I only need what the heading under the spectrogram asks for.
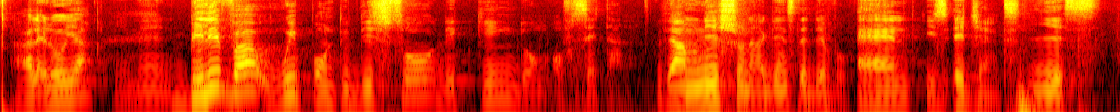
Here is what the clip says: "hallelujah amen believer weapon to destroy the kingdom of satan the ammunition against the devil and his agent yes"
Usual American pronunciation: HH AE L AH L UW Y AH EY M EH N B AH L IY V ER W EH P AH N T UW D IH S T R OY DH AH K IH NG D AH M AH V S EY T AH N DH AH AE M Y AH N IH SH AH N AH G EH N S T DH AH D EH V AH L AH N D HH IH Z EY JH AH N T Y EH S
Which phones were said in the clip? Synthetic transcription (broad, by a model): HH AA L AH L UW Y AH EY M EH N B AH L IY V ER W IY P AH N T UW D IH S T OY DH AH K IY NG D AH M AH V S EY T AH N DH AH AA M N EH SH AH N AH G EH N S T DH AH D EH V AH L AH N D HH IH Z EY JH AH N T Y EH S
